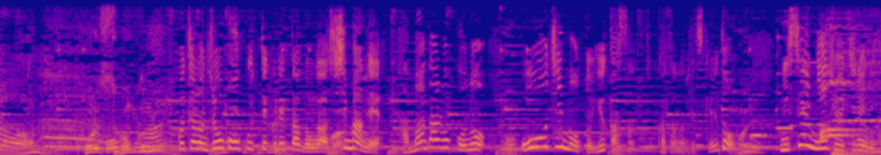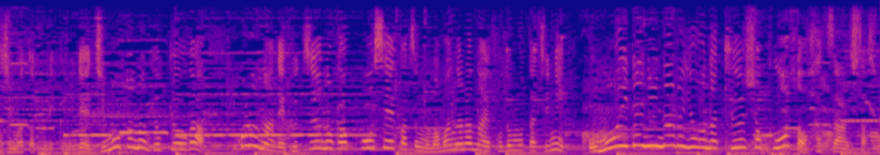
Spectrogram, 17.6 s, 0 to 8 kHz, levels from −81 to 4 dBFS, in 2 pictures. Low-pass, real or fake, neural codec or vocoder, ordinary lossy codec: none; real; none; none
